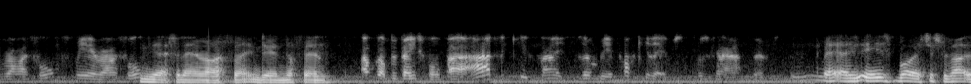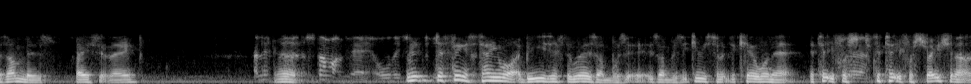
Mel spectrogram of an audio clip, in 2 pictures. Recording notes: Corona Call. The only way back through this lockdown is via the good old telephone calls it appears.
